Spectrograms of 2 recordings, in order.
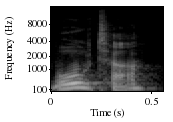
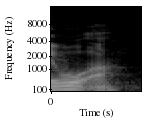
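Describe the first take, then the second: First: The middle T is clearly pronounced. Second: The middle T is dropped. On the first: "rather than saying water" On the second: "I'll say water... sometimes I'll lose my T's"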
